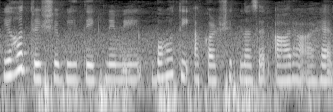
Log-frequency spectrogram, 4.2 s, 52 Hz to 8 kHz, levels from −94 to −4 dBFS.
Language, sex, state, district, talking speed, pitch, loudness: Hindi, female, Punjab, Fazilka, 175 wpm, 215 Hz, -18 LUFS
